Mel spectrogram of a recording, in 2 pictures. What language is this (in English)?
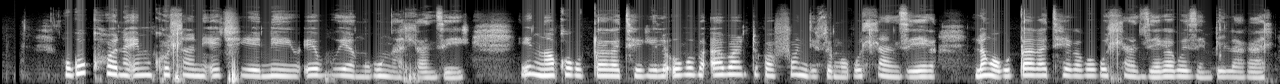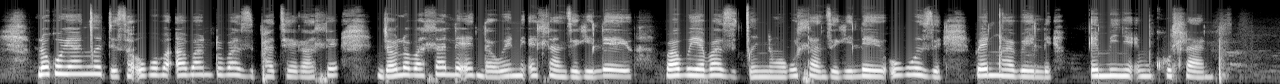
North Ndebele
